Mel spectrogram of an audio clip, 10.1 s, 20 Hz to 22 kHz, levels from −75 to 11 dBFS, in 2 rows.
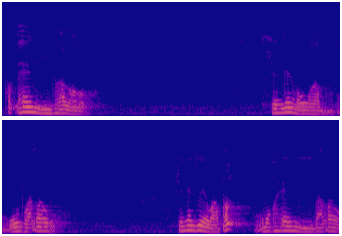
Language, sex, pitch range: Chinese, male, 125-155 Hz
